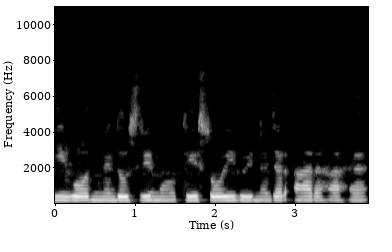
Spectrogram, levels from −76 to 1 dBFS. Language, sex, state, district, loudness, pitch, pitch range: Hindi, female, Uttar Pradesh, Ghazipur, -14 LUFS, 200 Hz, 200-205 Hz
